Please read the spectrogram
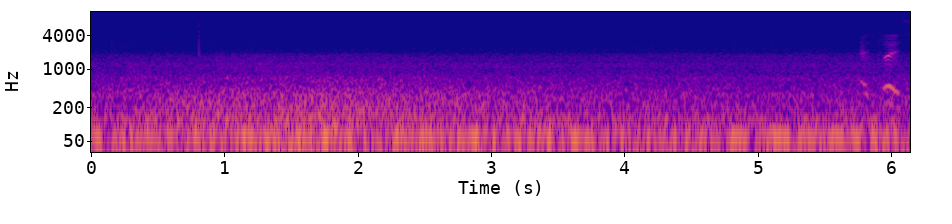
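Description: Steady wind rumble on the microphone of a camera lying on a beach, mixed with the hiss of distant surf.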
